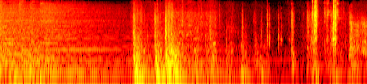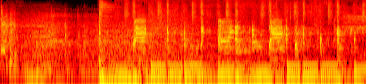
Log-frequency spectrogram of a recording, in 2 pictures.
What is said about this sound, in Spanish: Nos vamos de viaje como todos los viernes en el Buenos Días Madrid. Es verdad que se oye arrancar un coche, sí, porque Honorato siempre sale en coche.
